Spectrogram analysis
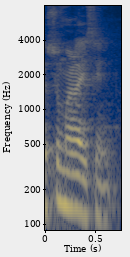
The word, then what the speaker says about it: summarizing: fine it's great so summarizing is not that's my summarizing summarizing that's it so summarizing the the emphasis is on the first syllable so it's so summarizing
